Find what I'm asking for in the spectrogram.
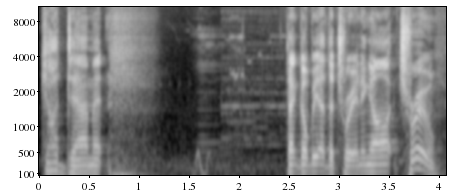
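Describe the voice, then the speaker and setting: A male streamer gives casual, jokey reactions to a game in a mid-pitched voice. He is loose and sweary, with faint music underneath. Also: fairly even intonation, unhurried, fairly bright tone, clean tone, no room sound.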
